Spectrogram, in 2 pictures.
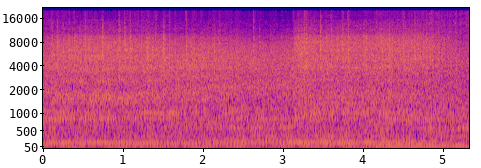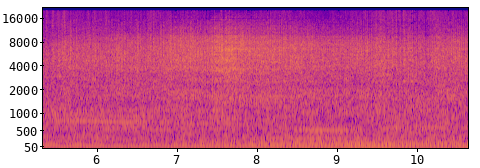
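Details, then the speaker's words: Bandit 65XP chipper's Vanguard engine after converting from mechanical to electric low-pressure fuel pump with a new feed line: steady firm even beat, settling to lower speed and holding; runs normally. "She's old. But I tell you what, with that new feed tube in her, she does pretty good."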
